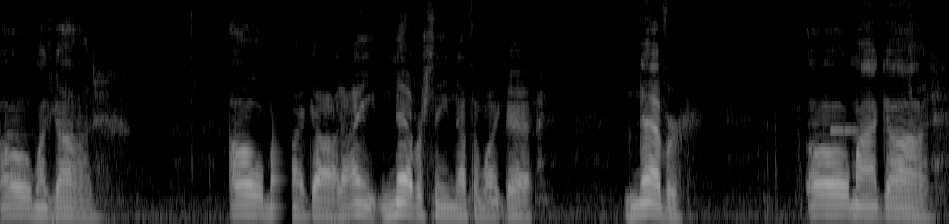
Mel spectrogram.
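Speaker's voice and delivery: shaken, trembling voice. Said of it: "I'm shaking. I'm literally shaking".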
